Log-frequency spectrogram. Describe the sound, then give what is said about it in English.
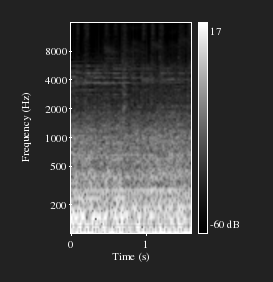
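The engine of a new-version i30N hot hatch drones steadily, a loud, continuous low rumble with a faint whir above it, heard from inside the car while driving on empty roads. “And this is the new version of the i30N. The i30 normal. So this car is in fact the new normal.”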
